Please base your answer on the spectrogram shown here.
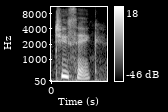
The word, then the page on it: toothache: American English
